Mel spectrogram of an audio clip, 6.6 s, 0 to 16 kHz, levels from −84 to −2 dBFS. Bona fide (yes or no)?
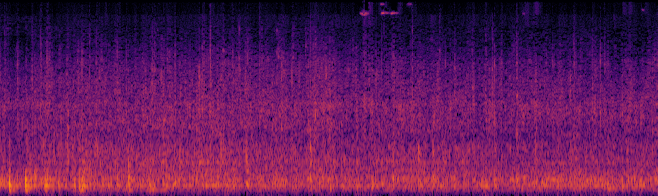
yes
